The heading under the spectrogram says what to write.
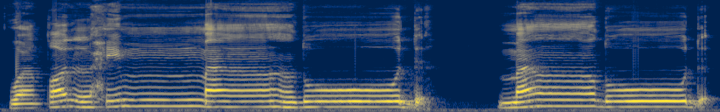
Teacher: lidah Ah ini D pada tepi lidah kita nih d dah bunyinya samar mendekati tempat keluar huruf d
